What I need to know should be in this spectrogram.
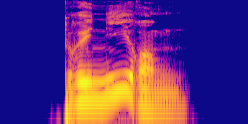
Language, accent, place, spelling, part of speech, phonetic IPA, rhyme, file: German, Germany, Berlin, Brünierung, noun, [bʁyˈniːʁʊŋ], -iːʁʊŋ, De-Brünierung.ogg
- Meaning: 1. burnishing 2. bluing (of steel)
